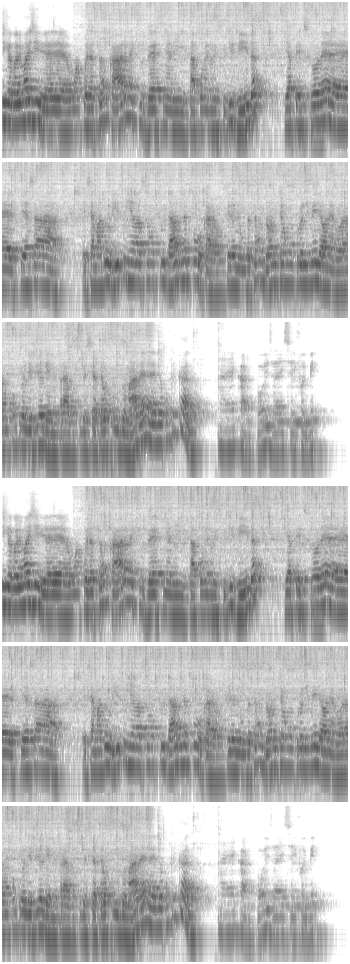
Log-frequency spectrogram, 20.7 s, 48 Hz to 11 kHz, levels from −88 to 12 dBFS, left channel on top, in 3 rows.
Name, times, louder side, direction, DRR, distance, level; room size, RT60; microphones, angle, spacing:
voice 1, 0.0-5.1 5.6-8.0 8.5-17.7, equal, 10° left, 2 dB, 1.1 m, -29 dB
Water tap faucet / Sink (filling or washing), 1.4-18.1, right 5 dB, 25° right, 1.1 m, -45 dB
voice 2, 18.2-20.1, left 3 dB, 90° left, -1 dB, 2.0 m, -41 dB
11.5 x 5.3 x 3.1 m, 0.67 s
head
